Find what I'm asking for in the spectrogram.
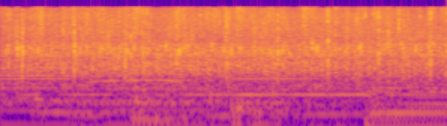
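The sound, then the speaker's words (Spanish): A crowd applauds steadily, a dense wash of many hands clapping at once, loud and sustained for the whole stretch, with a low musical hum and faint voices underneath. “A todos, denles un buen aplauso a ellos.”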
